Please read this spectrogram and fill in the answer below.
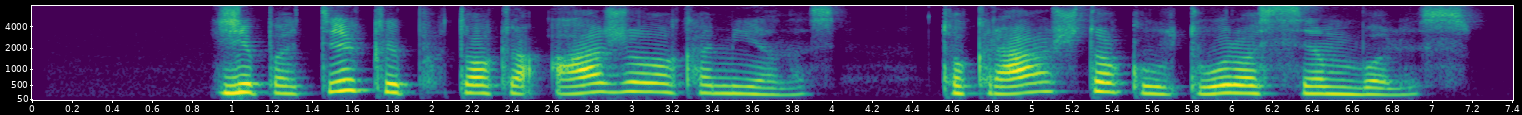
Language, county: Lithuanian, Vilnius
